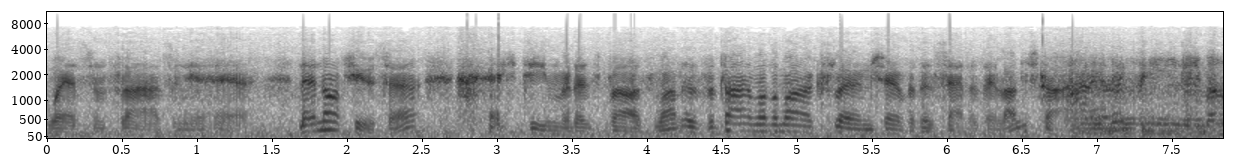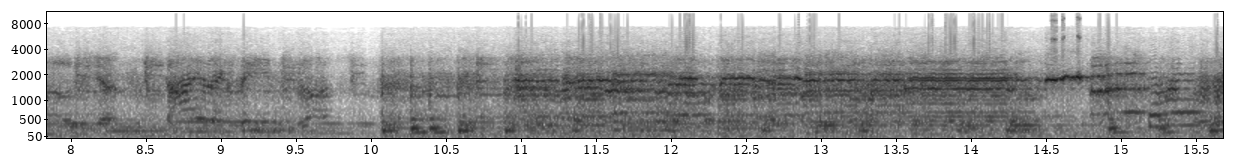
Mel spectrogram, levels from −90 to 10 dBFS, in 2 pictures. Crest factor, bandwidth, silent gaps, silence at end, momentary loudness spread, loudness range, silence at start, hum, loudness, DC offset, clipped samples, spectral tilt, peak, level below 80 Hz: 12 dB; 11 kHz; none; 0 s; 10 LU; 7 LU; 0 s; none; -11 LUFS; 0.3%; 0.2%; -5.5 dB/octave; 0 dBFS; -38 dBFS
